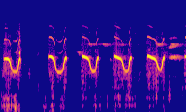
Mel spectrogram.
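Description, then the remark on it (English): A bristle-thighed curlew (kioea), a Hawaiian shorebird with a long, downward-curved bill, gives five clear, loud whistled calls in steady succession, each a quick dip-and-rise note, with short silent gaps between them and no other sounds. “If you see a bird near the shore with a really long, downward curved bill, with a call that's been described as sounding like whistles of an adoring pursuer, you're probably looking at a kioea.”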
